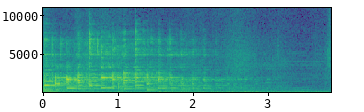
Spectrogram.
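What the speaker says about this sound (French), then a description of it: "Votre téléphone sonne." Telephone ringtone chiming brightly in a fast melodic pattern, fading out toward the end as the call is about to be answered.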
